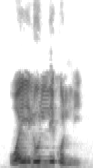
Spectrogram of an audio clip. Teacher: التنوين أدغم في اللام إدغاما بغير غنة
